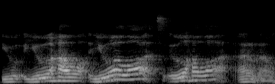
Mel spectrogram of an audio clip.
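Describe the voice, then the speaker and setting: A man's voice with vocal fry and very wide pitch swings, over a quiet background. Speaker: streamer. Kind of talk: casual chat.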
